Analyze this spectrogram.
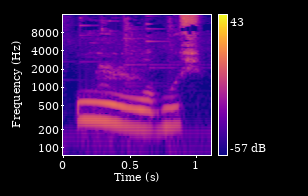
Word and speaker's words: обувь: Et обувь, l'accent tonique sur la première voyelle «o», обувь.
